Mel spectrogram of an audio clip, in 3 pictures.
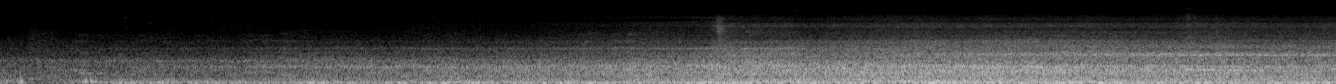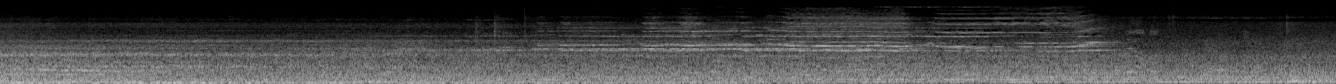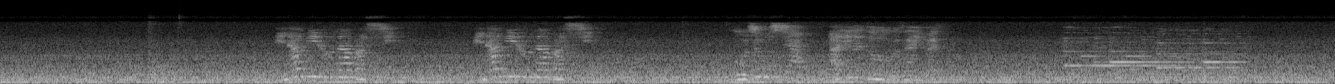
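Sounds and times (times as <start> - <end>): train wheel and rail rumble: 0.0 - 40.0
wheels and brakes squealing: 18.1 - 24.6.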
